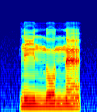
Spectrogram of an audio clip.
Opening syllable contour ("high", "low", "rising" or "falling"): low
